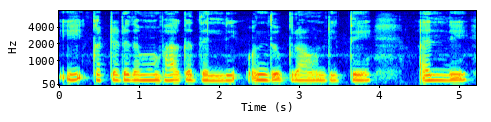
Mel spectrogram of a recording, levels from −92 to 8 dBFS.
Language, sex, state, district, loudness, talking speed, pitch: Kannada, female, Karnataka, Bidar, -19 LUFS, 80 wpm, 205 Hz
